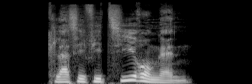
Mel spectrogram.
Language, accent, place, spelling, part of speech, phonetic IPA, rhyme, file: German, Germany, Berlin, Klassifizierungen, noun, [klasifiˈt͡siːʁʊŋən], -iːʁʊŋən, De-Klassifizierungen.ogg
- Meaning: plural of Klassifizierung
